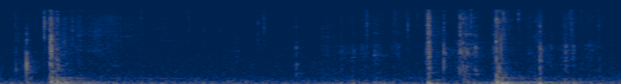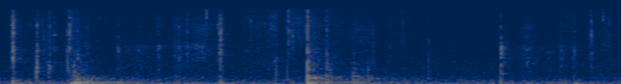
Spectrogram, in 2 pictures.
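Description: A solid yellow bar of soap is held in the hand while a metal blade tool scrapes chunks and flakes off it. Sharp, bright scraping crackles and ticks stand out against a soft, low, dull rumble, with the louder cuts coming in irregular bursts. Each cut dies away quickly.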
